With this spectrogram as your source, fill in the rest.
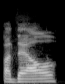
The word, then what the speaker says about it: Padel: Is it Conquer Padell or is it Paddle? Which one is it? This is a ongoing debate, man. I call it Padell.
